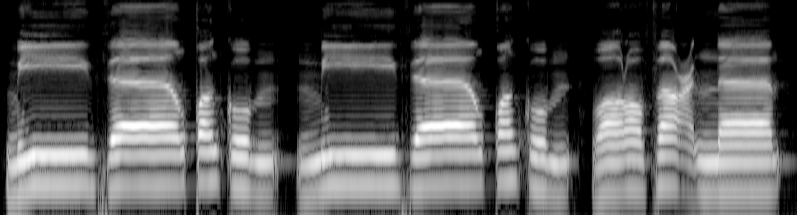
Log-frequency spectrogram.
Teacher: را آپ نے موٹا پڑھنا ہے کیونکہ را کے اوپر حرکت ہے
